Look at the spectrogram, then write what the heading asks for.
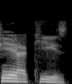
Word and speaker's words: Yerkes: Charles Tyson Yerkes, pronounced Yer-keys, was an American financier, born in Philadelphia.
